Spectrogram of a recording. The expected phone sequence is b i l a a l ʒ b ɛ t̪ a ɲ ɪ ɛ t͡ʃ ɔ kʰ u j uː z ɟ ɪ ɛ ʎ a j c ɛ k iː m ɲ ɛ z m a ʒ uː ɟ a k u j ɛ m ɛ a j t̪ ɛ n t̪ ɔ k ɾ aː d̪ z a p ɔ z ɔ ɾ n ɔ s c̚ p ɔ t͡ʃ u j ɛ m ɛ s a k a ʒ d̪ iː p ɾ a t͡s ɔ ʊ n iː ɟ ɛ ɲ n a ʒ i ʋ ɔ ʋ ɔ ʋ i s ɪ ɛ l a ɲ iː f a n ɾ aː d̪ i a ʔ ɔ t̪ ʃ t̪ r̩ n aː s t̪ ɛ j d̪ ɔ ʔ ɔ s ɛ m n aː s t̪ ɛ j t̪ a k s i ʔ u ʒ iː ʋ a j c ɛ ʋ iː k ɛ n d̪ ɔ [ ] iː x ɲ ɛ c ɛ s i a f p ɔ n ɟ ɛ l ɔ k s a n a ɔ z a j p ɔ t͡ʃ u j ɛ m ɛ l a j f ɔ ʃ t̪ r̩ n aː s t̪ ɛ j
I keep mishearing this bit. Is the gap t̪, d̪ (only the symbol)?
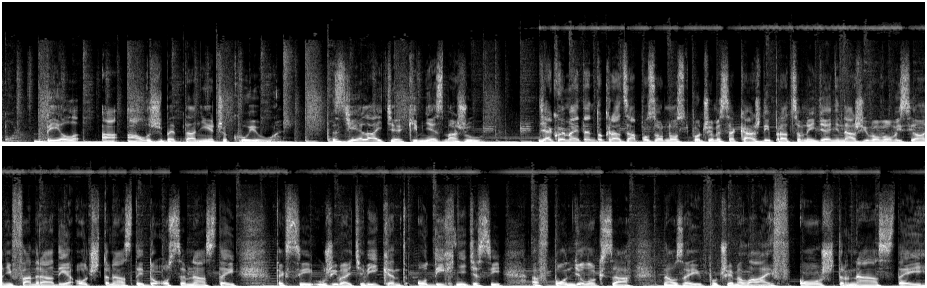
d̪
